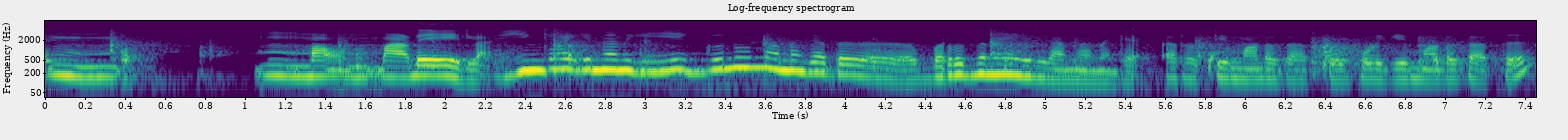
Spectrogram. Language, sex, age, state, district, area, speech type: Kannada, female, 45-60, Karnataka, Dharwad, urban, spontaneous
